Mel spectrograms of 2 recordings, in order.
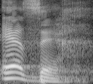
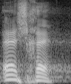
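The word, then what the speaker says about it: עזר: A palavra hebraica aqui é Ezer. Ezer. No hebraico a pronúncia seria algo parecido com Eshre.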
